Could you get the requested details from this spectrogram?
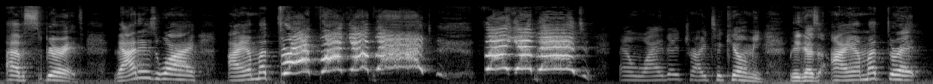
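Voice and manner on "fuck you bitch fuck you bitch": raw screaming outburst. Real, not acted. Lashing out at unseen tormentors, shrieking. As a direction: shriek the curse out at full force. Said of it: "This yelling and screaming".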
